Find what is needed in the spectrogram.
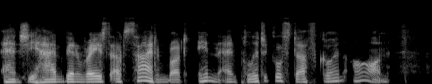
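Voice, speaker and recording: Against a quiet background, a man with a non-native accent and medium pitch speaks at a moderate pace in a bright, sharp tone with vocal fry and ordinary pitch variation, the sound dry and close with no echo. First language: not English. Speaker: livestream host. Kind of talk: casual livestream chat. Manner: casual, rambling.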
